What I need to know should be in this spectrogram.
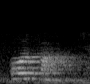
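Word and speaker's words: Orpah: ये ट्रेडिशनली बताया गया है कि जो रूथ थी और उसकी जो बहन थी ओरपा, कई लोग ओपरा भी प्रोनाउंस करते हैं, तो ओरपा जो थी, दोनों बहनें राजकुमारियां थी।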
